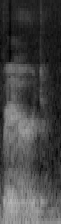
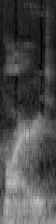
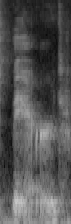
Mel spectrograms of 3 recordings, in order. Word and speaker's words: Baird: sorry i apologize but it's blithe beard not barred it's bared if my body could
